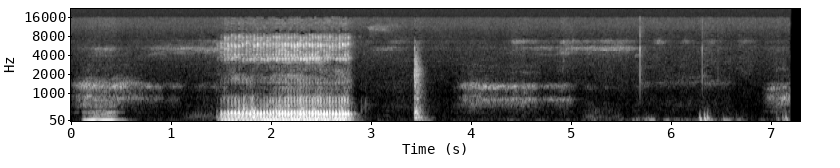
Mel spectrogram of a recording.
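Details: English Bulldog snoring with eyes open in a small indoor room: loud, rough, rattling snore bursts with quieter snorting breaths between them.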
